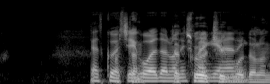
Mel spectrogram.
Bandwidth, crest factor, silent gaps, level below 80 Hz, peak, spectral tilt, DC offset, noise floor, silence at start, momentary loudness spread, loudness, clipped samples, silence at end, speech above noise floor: 13 kHz; 18 dB; none; -60 dBFS; -4 dBFS; -5.5 dB/octave; under 0.1%; -65 dBFS; 0.9 s; 9 LU; -20 LUFS; under 0.1%; 0 s; 45 dB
